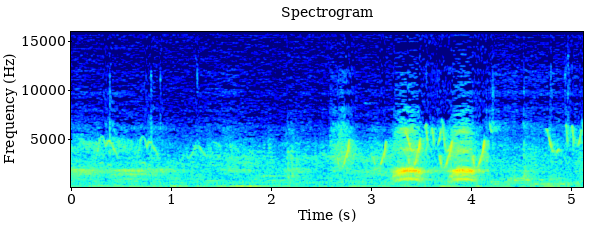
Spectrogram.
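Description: Birds chirping: a stream of short, high chirps throughout, with two louder, harsher calls in quick succession a little over three seconds in.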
